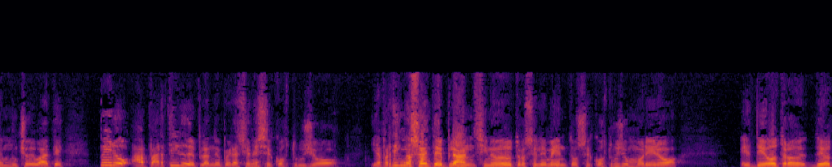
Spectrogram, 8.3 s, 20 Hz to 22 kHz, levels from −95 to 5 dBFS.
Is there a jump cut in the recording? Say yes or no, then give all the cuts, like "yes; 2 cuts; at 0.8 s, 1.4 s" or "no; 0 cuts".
no; 0 cuts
